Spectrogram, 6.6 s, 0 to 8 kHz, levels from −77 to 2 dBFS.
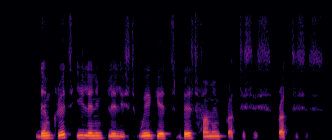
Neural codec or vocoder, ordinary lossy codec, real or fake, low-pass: none; none; real; 7.2 kHz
